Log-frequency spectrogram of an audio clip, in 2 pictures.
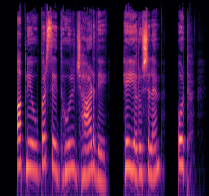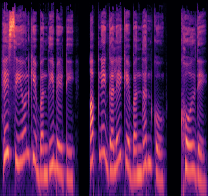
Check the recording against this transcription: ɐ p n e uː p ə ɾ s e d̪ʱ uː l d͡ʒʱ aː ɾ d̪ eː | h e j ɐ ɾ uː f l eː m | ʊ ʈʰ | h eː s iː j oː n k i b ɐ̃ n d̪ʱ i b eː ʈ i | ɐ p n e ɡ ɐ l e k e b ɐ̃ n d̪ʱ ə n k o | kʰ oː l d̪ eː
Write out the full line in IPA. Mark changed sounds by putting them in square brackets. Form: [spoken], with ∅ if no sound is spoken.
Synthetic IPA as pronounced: ɐ p n e uː p ə ɾ s e d̪ʱ uː l d͡ʒʱ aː [ɽ] d̪ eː | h e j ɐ ɾ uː [ʃ] l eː m | ʊ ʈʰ | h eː s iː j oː n k i b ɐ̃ n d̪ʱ i b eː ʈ i | ɐ p n e ɡ ɐ l e k e b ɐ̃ n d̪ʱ ə n k o | kʰ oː l d̪ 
